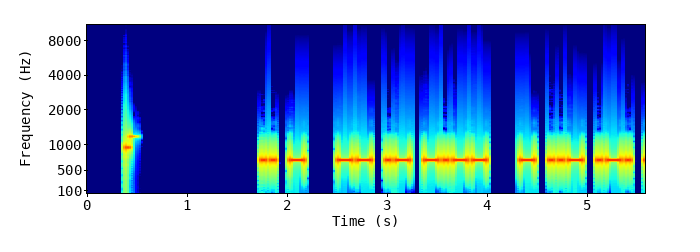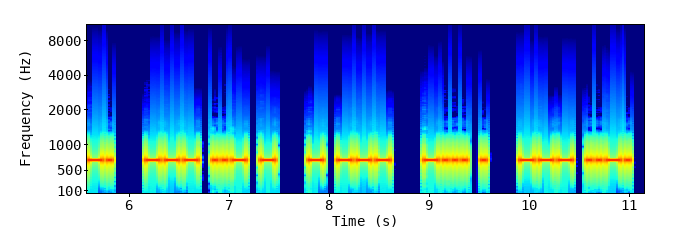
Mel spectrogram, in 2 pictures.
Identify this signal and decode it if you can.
Morse code, heard as a keyed tone, about 25 wpm, 700 Hz. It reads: IT MAY TURN OUT TO BE OF
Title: Sentences from Top 400 Words and Abbreviations 25wpm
